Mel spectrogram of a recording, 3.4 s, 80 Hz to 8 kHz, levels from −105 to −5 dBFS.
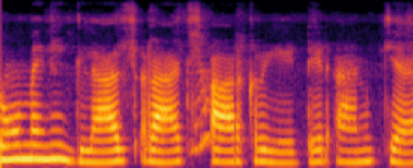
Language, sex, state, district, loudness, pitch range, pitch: English, female, Haryana, Jhajjar, -19 LUFS, 195-215 Hz, 200 Hz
